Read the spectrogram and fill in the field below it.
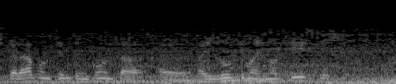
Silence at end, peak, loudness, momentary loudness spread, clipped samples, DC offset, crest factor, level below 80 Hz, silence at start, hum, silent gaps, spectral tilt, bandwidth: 0 s; -14 dBFS; -31 LUFS; 6 LU; under 0.1%; under 0.1%; 16 dB; -40 dBFS; 0 s; none; none; -11.5 dB/octave; 5.8 kHz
